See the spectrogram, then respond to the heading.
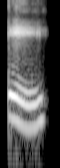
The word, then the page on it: eh: Indian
